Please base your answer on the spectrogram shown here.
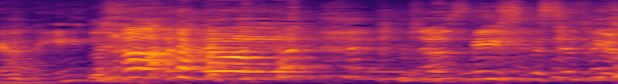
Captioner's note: group laughing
